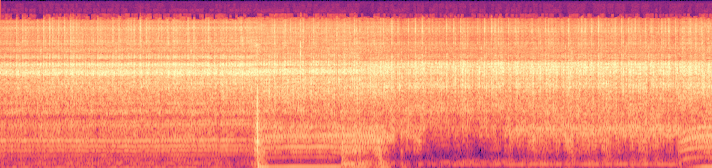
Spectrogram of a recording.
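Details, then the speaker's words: Marui Big Bear R/C monster truck differential hand-tested during assembly, holding one side then the other to work in grease: smooth whirring, pitch stepping, no grinding or skipping; diff works normally. "test if we hold one side our diff should work there we go hold the other side get all that grease worked in there"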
